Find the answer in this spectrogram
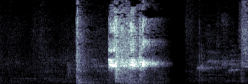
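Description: A door being moved: a short knock, then a louder scraping sound about half a second long that cuts off suddenly.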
